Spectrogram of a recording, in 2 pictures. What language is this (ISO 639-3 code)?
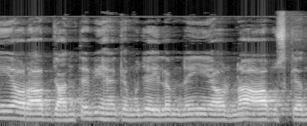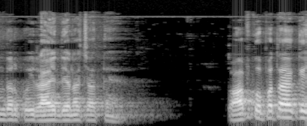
urd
